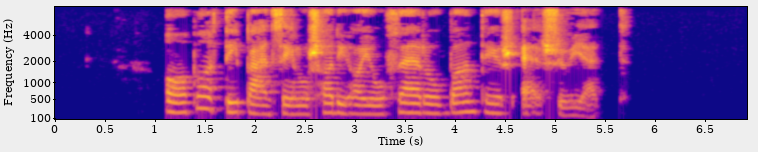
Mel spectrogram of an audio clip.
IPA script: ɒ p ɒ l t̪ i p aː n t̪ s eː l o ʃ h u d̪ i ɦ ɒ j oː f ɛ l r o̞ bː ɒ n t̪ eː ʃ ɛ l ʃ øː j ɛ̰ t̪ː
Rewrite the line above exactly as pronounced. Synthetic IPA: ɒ p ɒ r t̪ i p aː n t̪ s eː l o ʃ h ɒ d̪ i ɦ ɒ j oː f ɛ l r o̞ bː ɒ n t̪ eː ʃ ɛ l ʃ øː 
